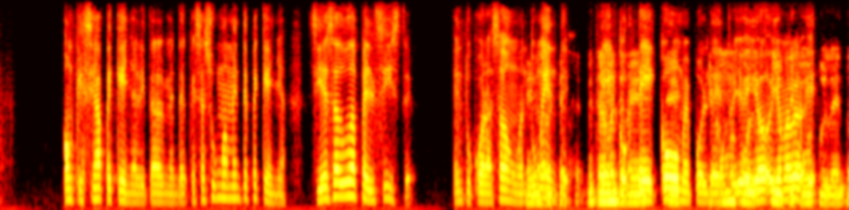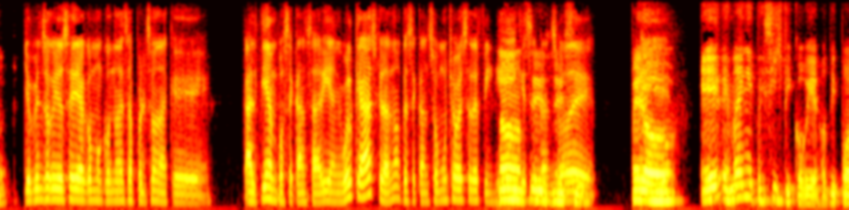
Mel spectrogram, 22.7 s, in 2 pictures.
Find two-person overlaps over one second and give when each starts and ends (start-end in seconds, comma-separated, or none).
6.9-11.0, 17.9-19.2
